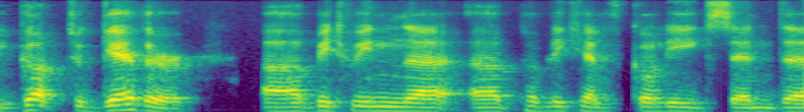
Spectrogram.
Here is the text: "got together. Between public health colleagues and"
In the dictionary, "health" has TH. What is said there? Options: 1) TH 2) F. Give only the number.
1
